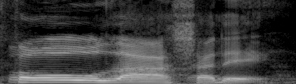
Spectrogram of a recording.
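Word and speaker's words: Folasade: It's like, it's Falashade. Because actually, that's all her middle name? Yeah, Falashade.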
